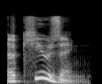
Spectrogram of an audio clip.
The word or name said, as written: accusing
